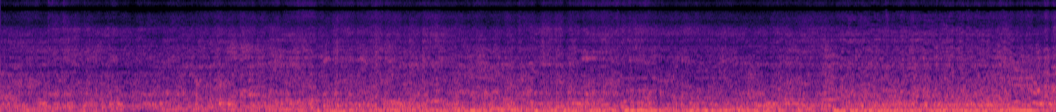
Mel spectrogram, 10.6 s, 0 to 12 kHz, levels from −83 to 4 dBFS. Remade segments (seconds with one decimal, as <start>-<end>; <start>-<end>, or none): 0.0-8.4; 10.1-10.6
